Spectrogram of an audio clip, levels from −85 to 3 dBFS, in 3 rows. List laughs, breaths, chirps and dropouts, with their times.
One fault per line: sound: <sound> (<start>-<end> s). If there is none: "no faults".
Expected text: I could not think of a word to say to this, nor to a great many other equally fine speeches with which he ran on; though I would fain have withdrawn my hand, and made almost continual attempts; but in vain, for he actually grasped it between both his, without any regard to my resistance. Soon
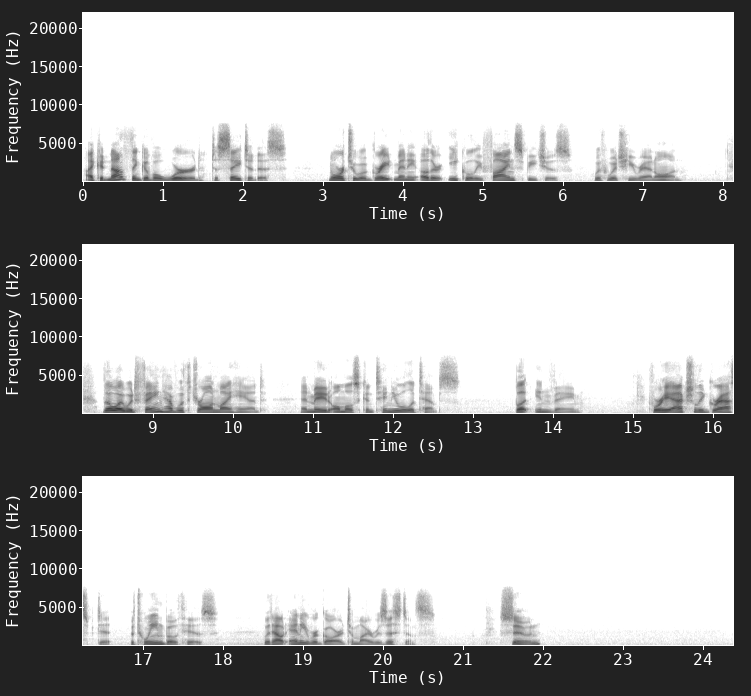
no faults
